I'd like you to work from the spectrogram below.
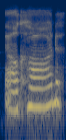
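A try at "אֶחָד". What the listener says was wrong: Echad. So there's no L sound, so it's Echad. So Adonai Echad, Ushmo Echad.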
